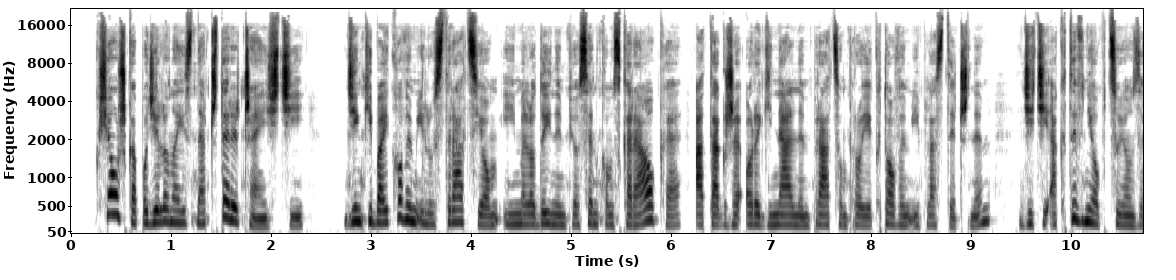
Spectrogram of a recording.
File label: F E LEARNING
